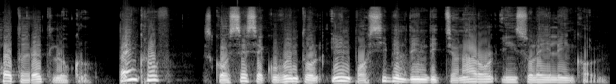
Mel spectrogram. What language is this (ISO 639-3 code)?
ron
